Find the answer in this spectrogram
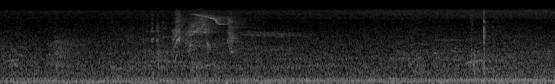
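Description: Steady forest hiss with a single short, high bird chirp sliding down in pitch about two seconds in, and a brief sharp click near the end.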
